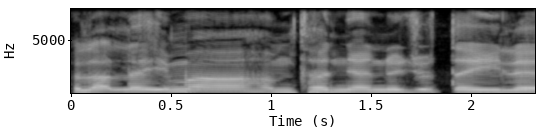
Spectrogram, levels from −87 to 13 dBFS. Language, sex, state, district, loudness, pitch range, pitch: Wancho, male, Arunachal Pradesh, Longding, -12 LUFS, 180-195 Hz, 190 Hz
